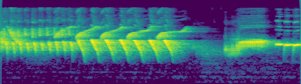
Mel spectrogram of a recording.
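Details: Canary song meant to excite males and females toward breeding: a run of descending sweeping notes repeated several times a second, a brief pause, then a rising buzzy phrase and steady whistle.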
